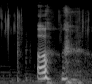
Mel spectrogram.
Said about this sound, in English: Hold up okay. that sound of all those dice to the mic. That's oh, nice. Yeah. Listen.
